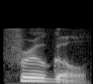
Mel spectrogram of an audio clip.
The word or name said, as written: frugal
